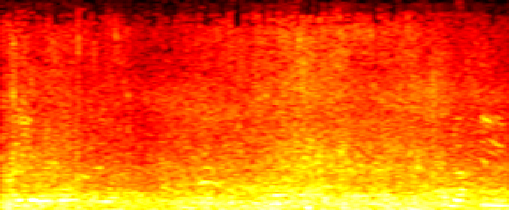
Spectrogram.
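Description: Artificial surf rolls through a crowded wave pool in a steady broad wash of water, loud and continuous, with wind buffeting the microphone throughout.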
